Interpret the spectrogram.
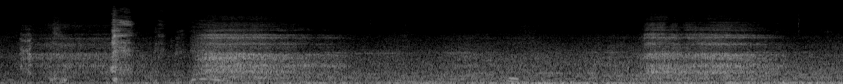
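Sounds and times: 
heavy breaths in and out: 0:00.2 - 0:08.4
person coughing: 0:01.1 - 0:01.7.

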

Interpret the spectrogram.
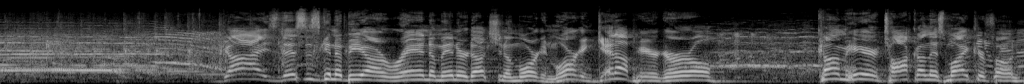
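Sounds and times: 
audience clapping and cheering: 0:00.0 - 0:04.6, 0:07.3 - 0:08.8
speech: 0:02.2 - 0:07.4, 0:08.2 - 0:10.2
laughter: 0:06.7 - 0:08.8.

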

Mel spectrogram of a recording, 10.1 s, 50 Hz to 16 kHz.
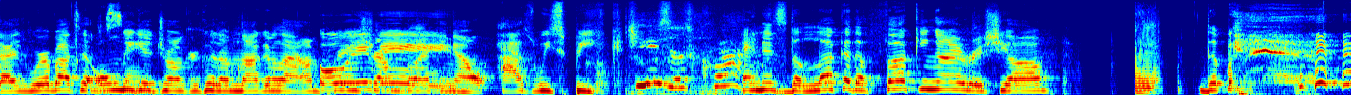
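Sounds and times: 
speech: 0:00.0 - 0:10.1
man imitating a fart with his mouth: 0:08.4 - 0:09.0.

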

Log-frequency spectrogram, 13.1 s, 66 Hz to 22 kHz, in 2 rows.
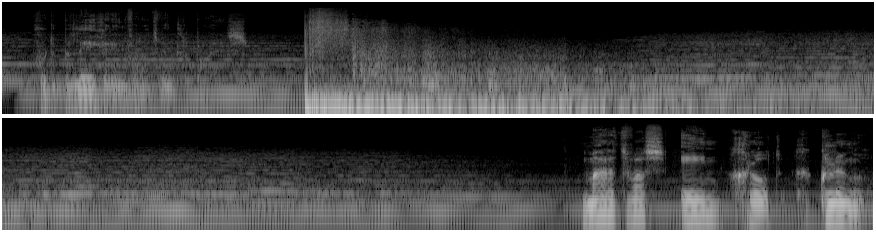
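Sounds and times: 
speech: 0:00.2 - 0:02.0, 0:02.6 - 0:03.5, 0:10.9 - 0:13.0
warship cannon firing a blank shot with rumbling echo: 0:02.3 - 0:06.6.

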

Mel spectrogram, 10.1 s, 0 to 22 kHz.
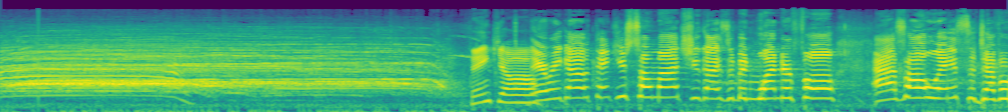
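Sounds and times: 
live show audience screaming and cheering: 0:00.0 - 0:04.8
speech: 0:04.7 - 0:10.0.

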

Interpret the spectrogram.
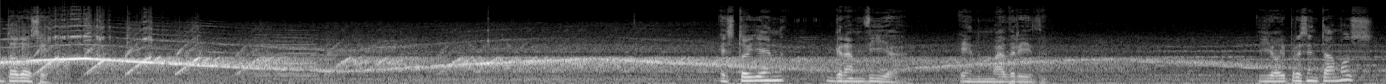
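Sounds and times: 
city street traffic rumble on Gran Vía in Madrid: 0:00.0 - 0:13.8
siren of a small yellow ambulance van wailing: 0:00.0 - 0:13.8
speech: 0:00.1 - 0:00.7, 0:07.2 - 0:10.6, 0:12.6 - 0:13.8.

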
